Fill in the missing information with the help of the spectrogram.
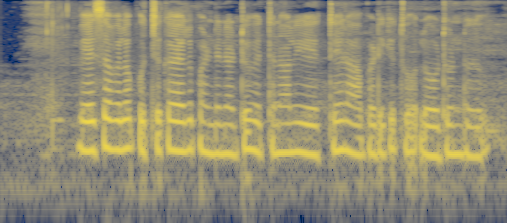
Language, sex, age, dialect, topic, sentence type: Telugu, female, 18-24, Utterandhra, agriculture, statement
